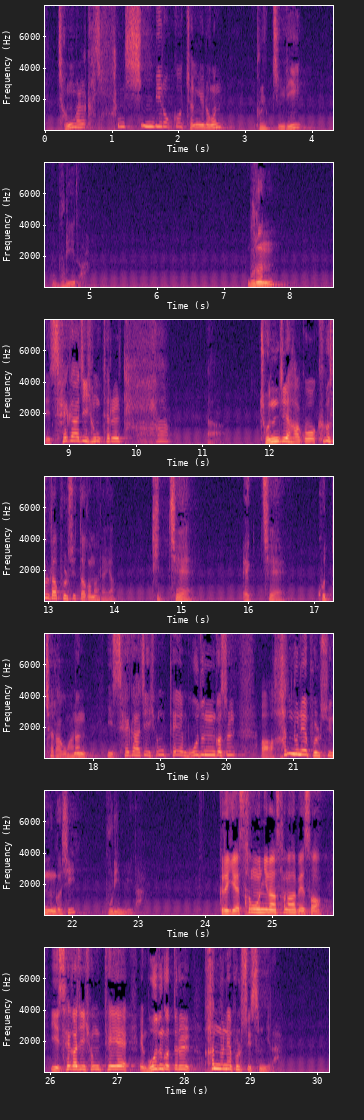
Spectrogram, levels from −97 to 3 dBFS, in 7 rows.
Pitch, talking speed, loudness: 165 Hz, 220 characters per minute, -25 LUFS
